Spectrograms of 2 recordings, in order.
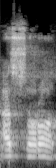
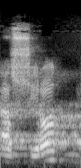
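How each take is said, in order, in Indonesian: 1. Bunyi s-nya tebal dan berat. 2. Bunyi s-nya tipis dan ringan. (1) "menggunakan huruf shad" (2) "bisa dibaca as-sirat"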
